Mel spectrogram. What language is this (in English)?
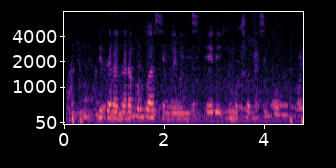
Kinyarwanda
